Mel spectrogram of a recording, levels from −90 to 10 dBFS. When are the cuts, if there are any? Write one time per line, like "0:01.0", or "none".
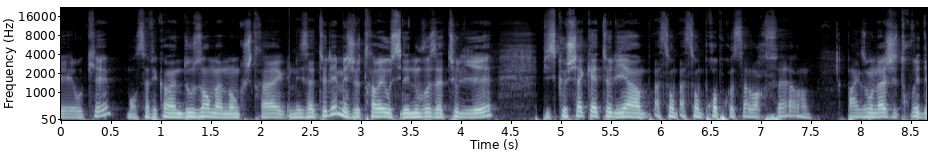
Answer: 0:02.3
0:03.4
0:06.2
